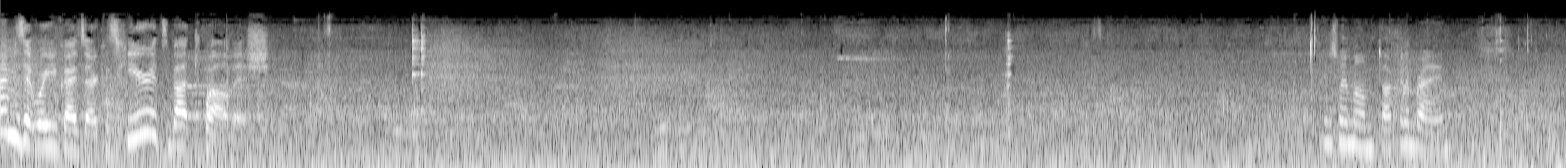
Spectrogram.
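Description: A young woman talks animatedly close to the microphone.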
